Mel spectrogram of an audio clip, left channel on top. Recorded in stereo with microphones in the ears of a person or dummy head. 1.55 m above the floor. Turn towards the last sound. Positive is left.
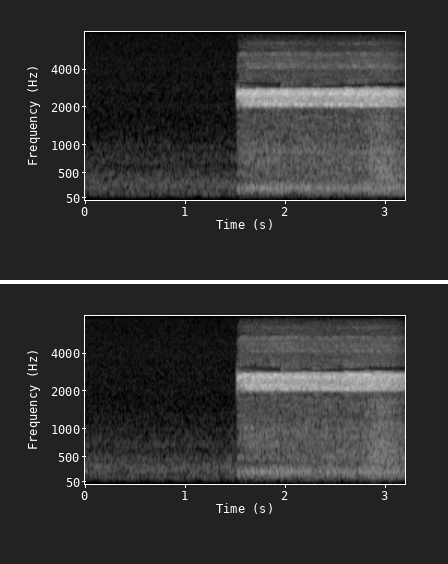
turn(degrees=-5)  # may be behind; listen again after turning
